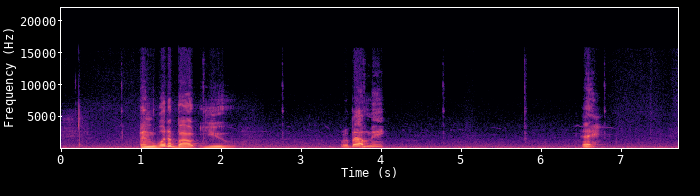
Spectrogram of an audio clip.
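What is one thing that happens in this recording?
A second man answers calmly.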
